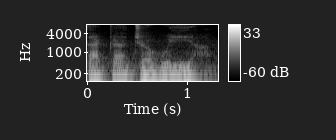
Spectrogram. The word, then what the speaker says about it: Sacagawea: You say it like this, Sacagawea.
